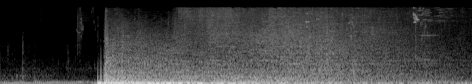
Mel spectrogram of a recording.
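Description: A loud explosion booms, followed by a rumbling roar of falling debris.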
